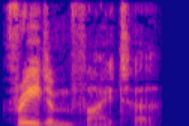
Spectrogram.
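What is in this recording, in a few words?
"freedom fighter", British English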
